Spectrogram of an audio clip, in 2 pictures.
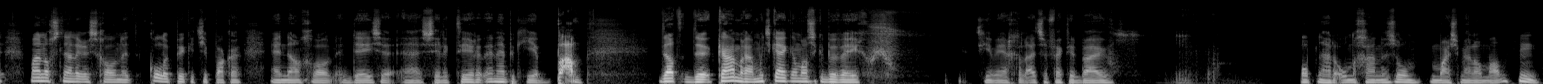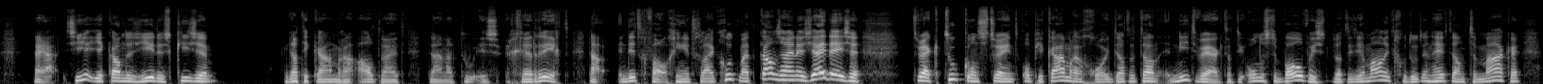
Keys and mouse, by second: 1.2 click, 6.0 middle click, 7.4 g, 16.9 click, 18.5 s, 19.2 click, 20.6-21.0 shift+middle drag, 27.0 g, 28.4 g, 28.9 click.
